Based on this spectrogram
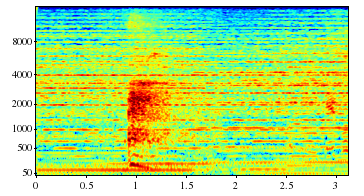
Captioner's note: clears throat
